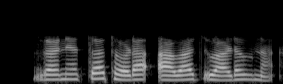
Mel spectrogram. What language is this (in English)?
Marathi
